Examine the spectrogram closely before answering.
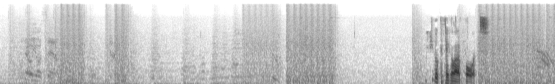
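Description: A rifle fires in rapid bursts, echoing in a tunnel.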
